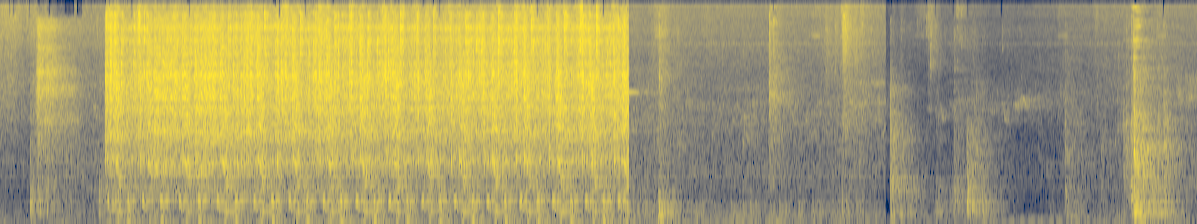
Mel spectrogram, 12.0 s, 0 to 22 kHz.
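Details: 1997 Polaris Magnum 425 6x6 ATV restart: runs about five seconds with regular popping about three per second through the carb, then dies; engine otherwise smooth; owner guesses unprimed fuel pump running it lean.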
